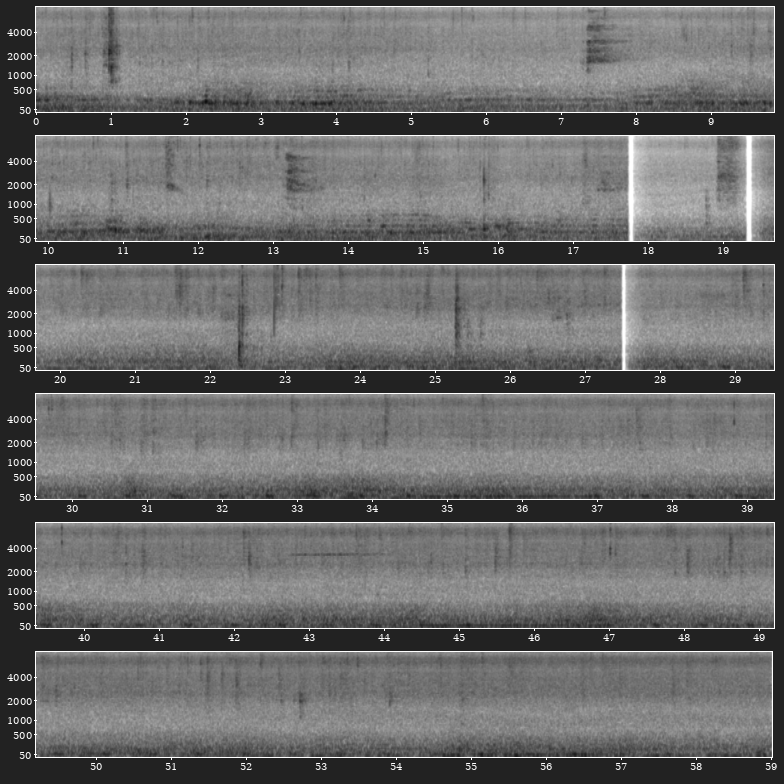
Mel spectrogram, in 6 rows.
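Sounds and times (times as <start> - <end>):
raindrops ticking on surfaces: 0.0 - 59.0
steady rain falling: 0.0 - 59.0
low rumble: 27.4 - 40.8.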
